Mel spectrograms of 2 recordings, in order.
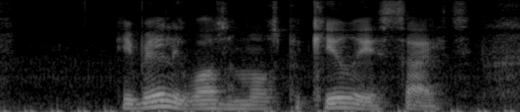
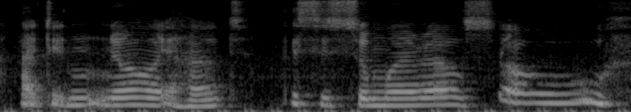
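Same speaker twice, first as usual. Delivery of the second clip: high panicked saucepan man; 11 semitones higher than usual. A narrator's reading.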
